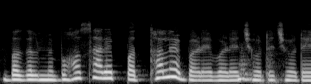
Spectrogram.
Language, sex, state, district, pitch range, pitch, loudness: Hindi, female, Jharkhand, Garhwa, 200-270 Hz, 215 Hz, -13 LUFS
